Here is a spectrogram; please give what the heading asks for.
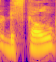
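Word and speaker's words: discount: या हम बोलते हैं डिस्काउंट डिस्काउंट डिस्काउंट लोकल इसके ऊपर सीन पर जोर है एस पर जोर है डिाउंट काउंट की जो सी है वो के नहीं है वो के है ख यू गिव मी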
